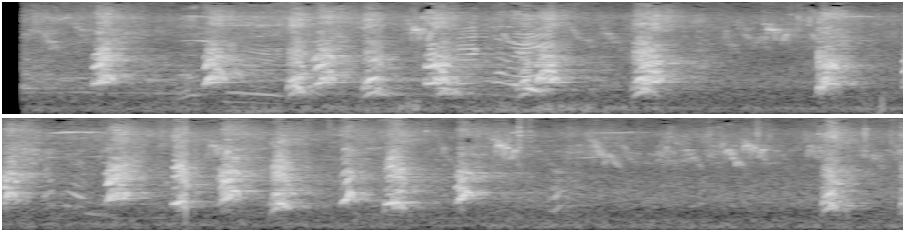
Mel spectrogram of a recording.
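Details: Samoyed dog at a herding session, giving a rapid run of short, sharp barks and yips, about two per second, irregularly spaced, some rising then falling in pitch, with faint background noise.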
